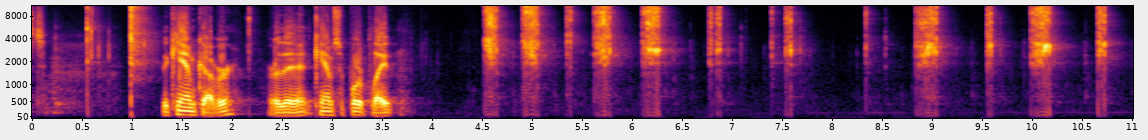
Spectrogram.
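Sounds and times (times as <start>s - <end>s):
hand ratchet clicking: 4.5s - 11.0s.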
